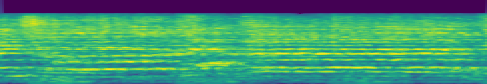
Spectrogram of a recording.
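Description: Hungarian citera (table zither) ensemble strumming a folk tune together, with the players singing along in unison.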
